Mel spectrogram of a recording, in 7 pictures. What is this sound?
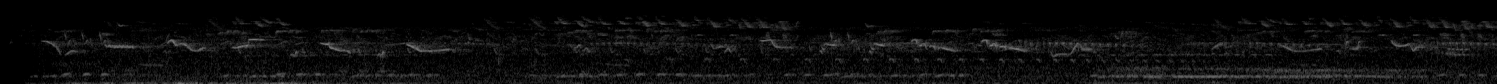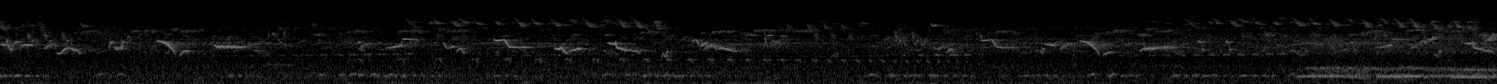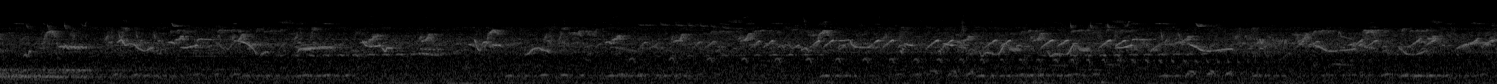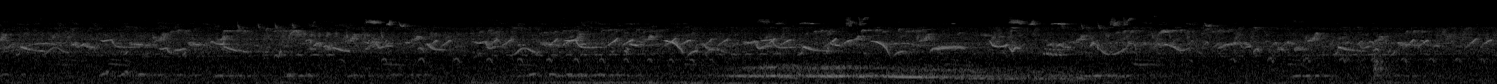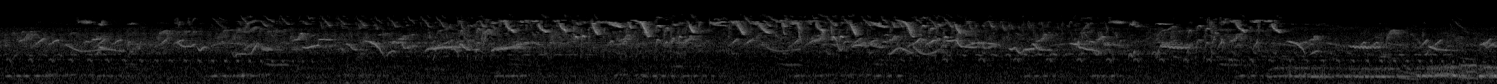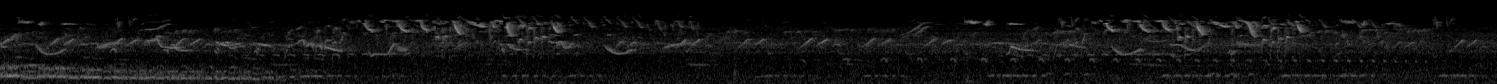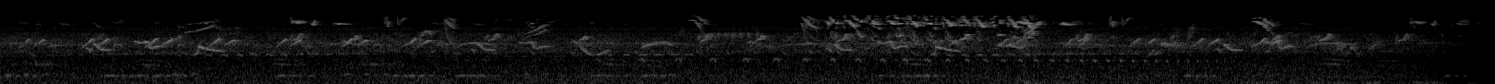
Howler Monkeys and Birds in Costa Rica at Dawn
bird, birds, costa, dawn, field-recording, forest, insects, jungle, monkeys, nature, rica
